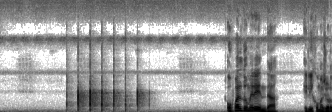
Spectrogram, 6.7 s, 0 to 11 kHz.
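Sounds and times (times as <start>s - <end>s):
hands clapping to call at the door of a farm: 1.3s - 3.1s
speech: 4.6s - 6.6s.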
